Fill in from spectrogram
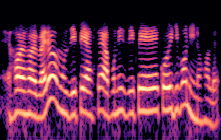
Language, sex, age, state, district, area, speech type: Assamese, female, 18-30, Assam, Sivasagar, rural, conversation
